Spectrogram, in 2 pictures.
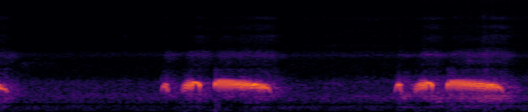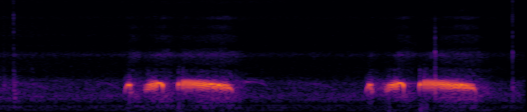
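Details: Spotted dove cooing: each phrase opens with two short soft notes and ends in a longer, throaty, slightly falling coo, repeated about every two and a half seconds in a quiet setting.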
